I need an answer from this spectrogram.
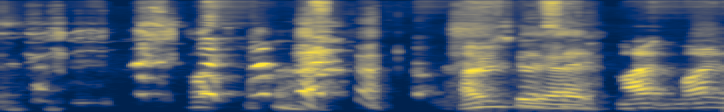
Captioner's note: all laugh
